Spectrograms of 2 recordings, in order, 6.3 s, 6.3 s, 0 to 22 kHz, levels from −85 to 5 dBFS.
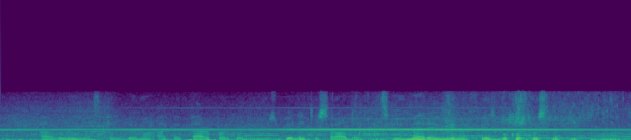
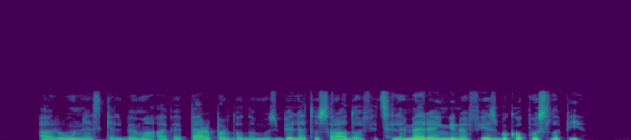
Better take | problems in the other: second | background sound (Wind instrument, woodwind instrument + Race car, auto racing); 1 dB below the speech

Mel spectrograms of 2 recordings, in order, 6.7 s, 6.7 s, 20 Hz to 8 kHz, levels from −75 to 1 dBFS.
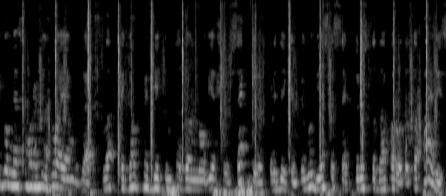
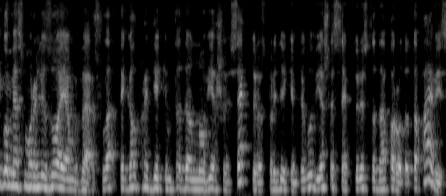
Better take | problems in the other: second | noise reduction (classical method WPE with log-MMSE)

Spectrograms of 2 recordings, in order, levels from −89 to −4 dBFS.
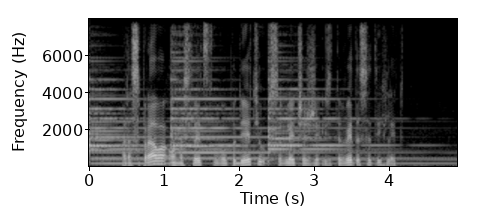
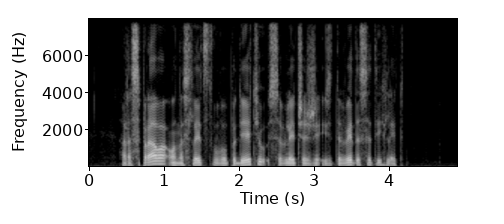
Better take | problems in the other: second | background sound (Church bell); 5 dB below the speech

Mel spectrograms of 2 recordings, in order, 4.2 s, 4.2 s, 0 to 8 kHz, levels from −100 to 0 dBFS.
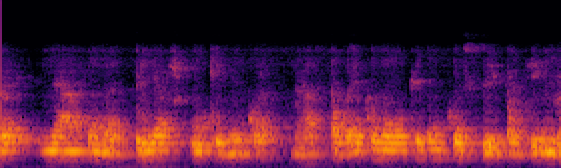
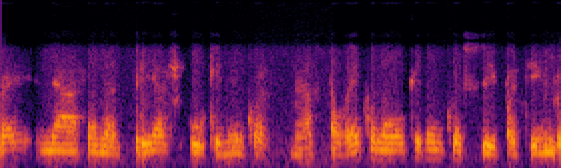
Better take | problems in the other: second | room echo; dies away in 0.6 s

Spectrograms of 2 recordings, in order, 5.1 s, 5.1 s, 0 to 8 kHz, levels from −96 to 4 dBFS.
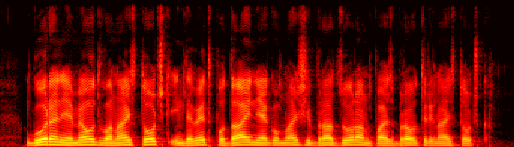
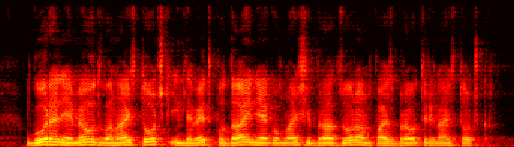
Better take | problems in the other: first | room echo; dies away in 0.4 s

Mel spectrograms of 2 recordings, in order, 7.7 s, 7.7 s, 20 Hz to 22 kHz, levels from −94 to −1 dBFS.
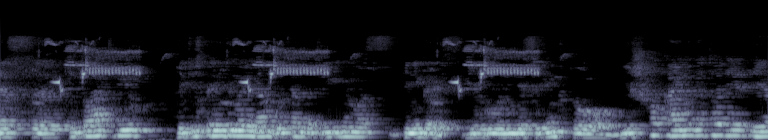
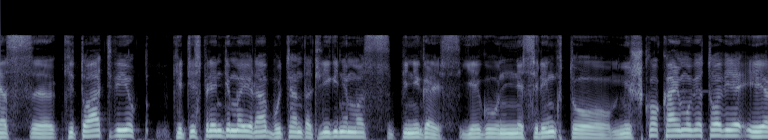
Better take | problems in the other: second | noise reduction (classical method WPE with log-MMSE)

